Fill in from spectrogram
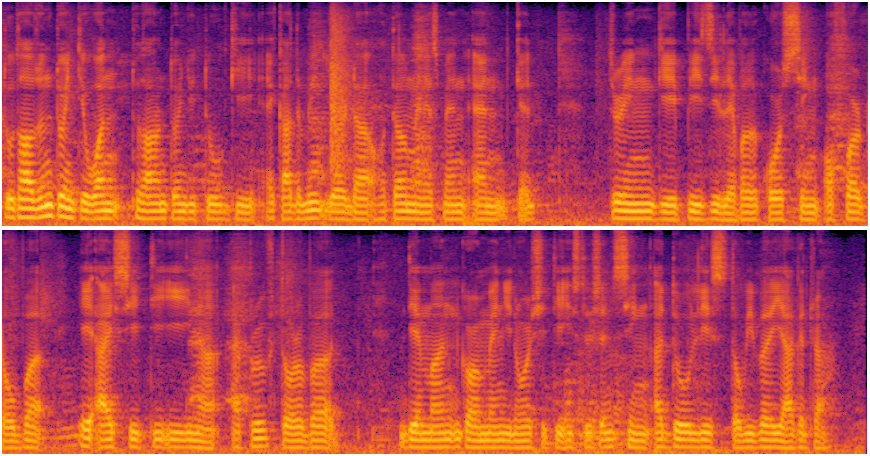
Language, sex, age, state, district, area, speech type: Manipuri, male, 18-30, Manipur, Chandel, rural, read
